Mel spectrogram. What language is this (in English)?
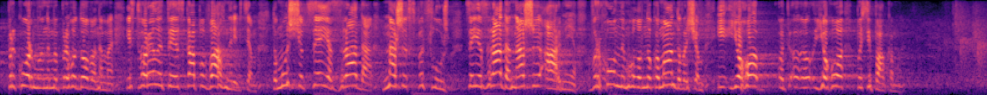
Ukrainian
